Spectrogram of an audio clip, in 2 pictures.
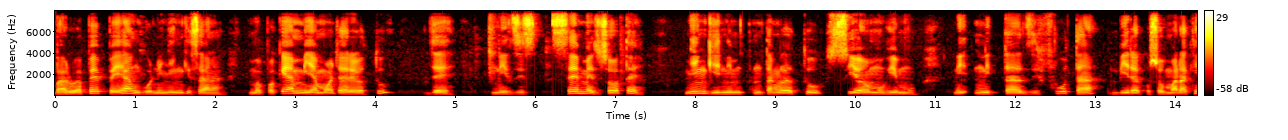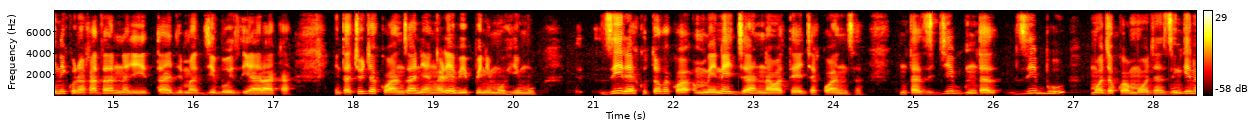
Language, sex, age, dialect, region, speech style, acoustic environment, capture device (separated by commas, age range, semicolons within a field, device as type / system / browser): Swahili, male, 18-24, Kenya - Nairobi Sheng-influenced, Kenya, nervous; excited; happy; tired; relaxed, appliances; silence; nature, mobile / Linux / Chrome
